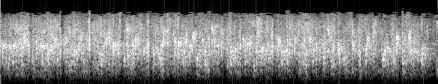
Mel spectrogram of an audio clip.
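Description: A steady burst of audience applause, many hands clapping in a dense, even patter that holds at a fairly loud level throughout, with no voices over it.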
